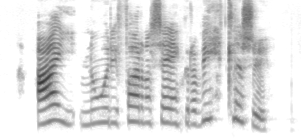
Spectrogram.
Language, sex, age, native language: Icelandic, female, 11, Icelandic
